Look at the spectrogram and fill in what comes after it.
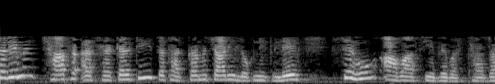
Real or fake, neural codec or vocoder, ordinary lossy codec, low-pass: real; none; none; 3.6 kHz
